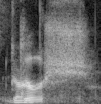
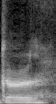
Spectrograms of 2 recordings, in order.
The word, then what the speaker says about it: Gersh: Gersh. Gersh, not Gur. Not Gur. Gersh.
